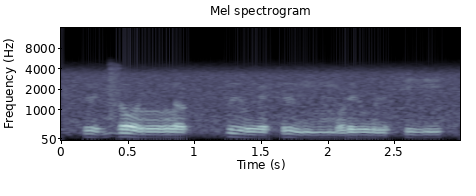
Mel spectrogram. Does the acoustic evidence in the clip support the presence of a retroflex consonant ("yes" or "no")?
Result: no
